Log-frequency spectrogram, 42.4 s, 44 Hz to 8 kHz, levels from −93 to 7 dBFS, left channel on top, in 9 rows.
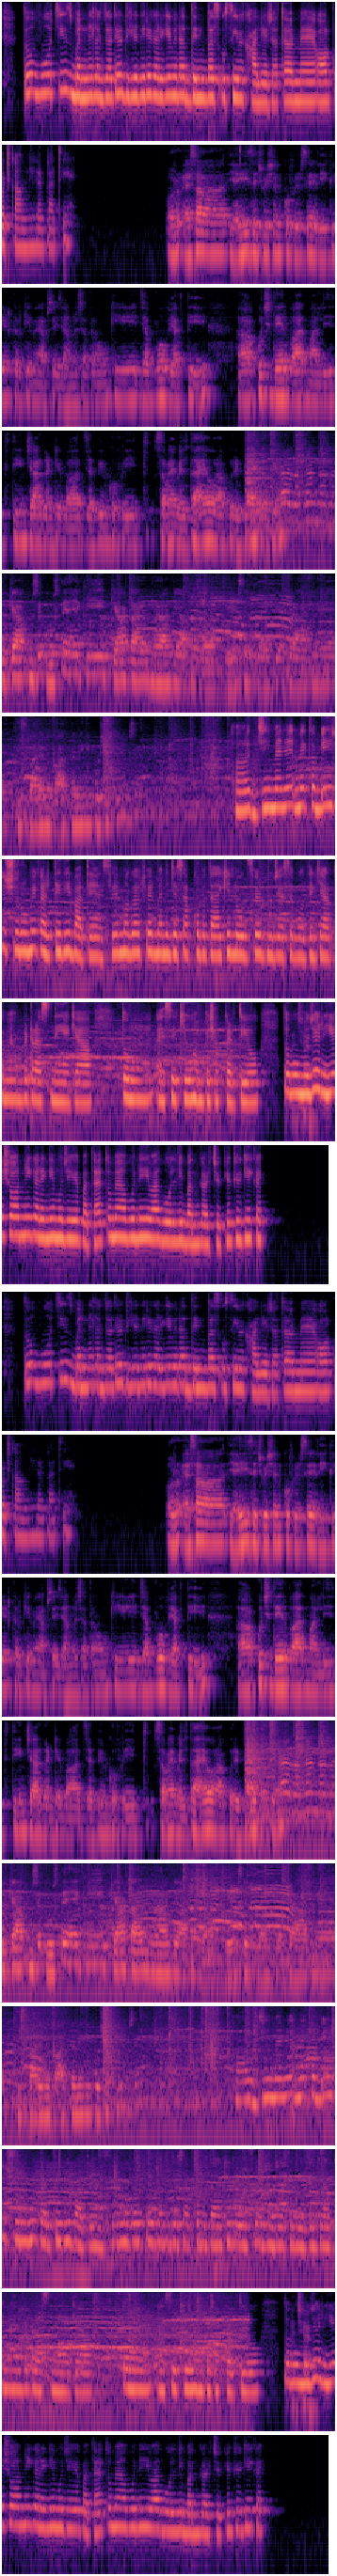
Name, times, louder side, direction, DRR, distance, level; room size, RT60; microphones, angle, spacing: voice 1, 0.0-5.7 26.9-41.4, left 7 dB, 65° left, 0.3 m, -27 dB
voice 2, 7.0-12.4 12.8-16.1 16.3-18.4 18.9-25.6 37.2-37.4, right 2 dB, 35° right, 0.8 m, -36 dB
sound 1, 17.6-36.5, right 5 dB, 80° right, 0.4 m, -39 dB
4.1 x 2.3 x 4.1 m
head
